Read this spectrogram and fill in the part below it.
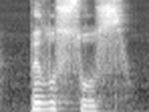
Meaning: vacuum cleaner
- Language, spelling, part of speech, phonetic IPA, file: Ukrainian, пилосос, noun, [peɫɔˈsɔs], Uk-пилосос.ogg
